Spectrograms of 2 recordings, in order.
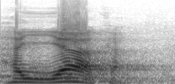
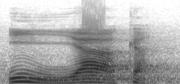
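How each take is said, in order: First: The word begins with an h sound. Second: The word begins with an i vowel. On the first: "ada yang lain hayyaka" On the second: "hamzah dengan berharokat kasrah"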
